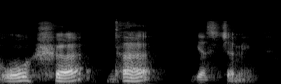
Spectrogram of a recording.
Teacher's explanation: dha again, which is fourth letter in the tha varga, so it is aspirated.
